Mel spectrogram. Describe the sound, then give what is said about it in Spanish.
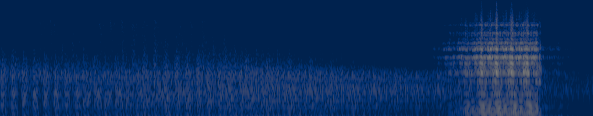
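A gunfire sound effect of rapid, stuttering automatic shots, heavily processed with distortion and echo, running as a dense rattle before swelling into a louder, harsher burst that cuts off abruptly near the end. “Lenta y fatigosamente empuña el arma y apunta a aquellos hombres que cantan, ríen, se abrazan, enemigos en paz. Sin vacilar, comienza a disparar.”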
